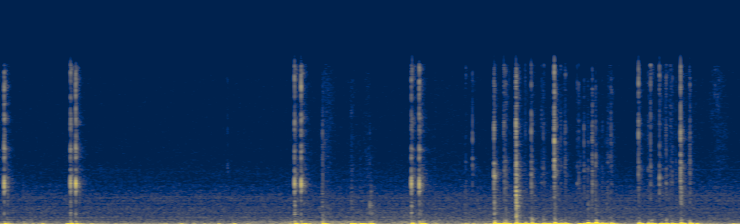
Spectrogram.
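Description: A few single clicks, then about five seconds in a quick run of typing on a computer keyboard, about two seconds long.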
